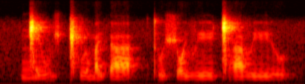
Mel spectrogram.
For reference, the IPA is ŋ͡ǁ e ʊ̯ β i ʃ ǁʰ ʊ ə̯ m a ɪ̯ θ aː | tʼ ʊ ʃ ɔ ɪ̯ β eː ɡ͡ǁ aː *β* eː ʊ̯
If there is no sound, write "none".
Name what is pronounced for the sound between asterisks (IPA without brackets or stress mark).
β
